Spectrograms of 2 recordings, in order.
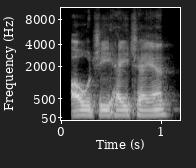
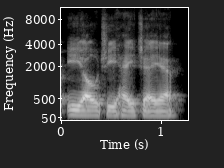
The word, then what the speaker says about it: Eoghan: And it's like it's spelled like Oghan. Whenever you see someone come like that, they're just like, that's not how you spell Owen. It's like, yeah, in Ireland they spell it like that. It's either Eoin or Eoghan.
